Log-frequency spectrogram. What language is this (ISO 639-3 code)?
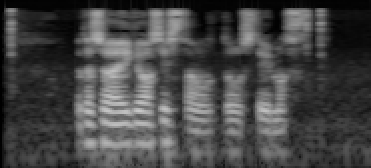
jpn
